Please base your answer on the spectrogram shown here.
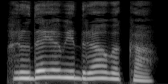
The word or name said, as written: ಹೃದಯವಿದ್ರಾವಕ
